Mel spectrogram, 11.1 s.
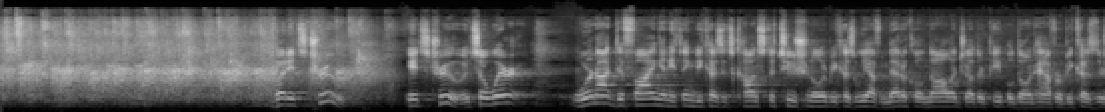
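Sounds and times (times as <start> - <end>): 
audience applause: 0.0 - 4.0
speech: 2.8 - 11.0.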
